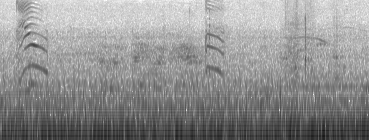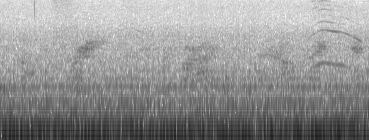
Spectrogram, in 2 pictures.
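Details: Two-week-old kittens giving thin, high arched mews, one at the start, another around two seconds and a last near the end, with fainter squeaks between, over a constant loud low rumble.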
